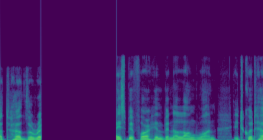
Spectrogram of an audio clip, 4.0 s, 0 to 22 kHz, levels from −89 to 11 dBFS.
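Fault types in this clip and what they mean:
Playback stall, 0.61 to 1.74 s: The speech cuts out in mid-flow and the output falls silent for about 1.13 s before the sound resumes. The most likely cause is that the player ran dry of buffered data or its audio thread was held up, so it had nothing to send to the output until the data flow recovered and playback could continue.
Catch-up at higher speed, 1.74 s to the end: Right after the stall, the speech plays at 1.15 times normal speed and sits about two semitones higher in pitch. The player is working through the backlog that built up during the gap, resampling it faster to win back the lost time. Because speed and pitch rise together, the speech sounds hurried and slightly chipmunk-like through to the close.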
